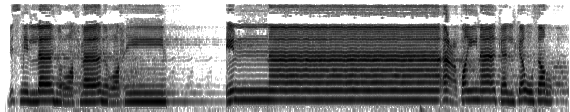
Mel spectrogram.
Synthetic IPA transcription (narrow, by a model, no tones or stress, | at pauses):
bɪsmɪlːaːhʔɑrˤːɑħmaːnɑrˤːɑħiːm | ʔɪnːaː | ʔɑʕt̪ˤɑjnaːkalkawθɑɾˤ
